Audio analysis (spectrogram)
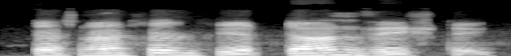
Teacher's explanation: remember to stress the dann wichtig.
